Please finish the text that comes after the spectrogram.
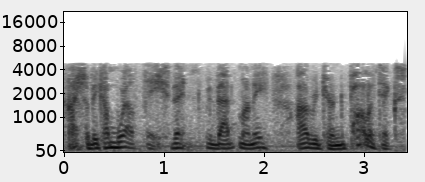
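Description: An actor playing a self-deluded schemer of a husband, glib, evasive and boastful, in old-time radio drama style. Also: male voice, mid-range voice, brisk, close to an everyday voice. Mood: grandiose, calculating. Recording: muffled, noisy old radio broadcast.

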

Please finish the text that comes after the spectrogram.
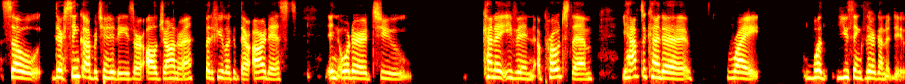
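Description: A woman in her thirties from Massachusetts, a singer-songwriter explaining her work in a measured way during an interview. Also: medium pitch, fairly even intonation, no room sound, muffled recording. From Massachusetts, USA. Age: 30s. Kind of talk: interview answers.

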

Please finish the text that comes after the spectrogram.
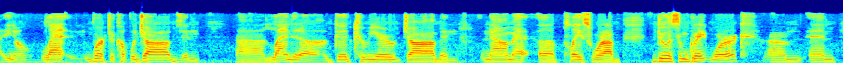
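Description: A man's voice: medium pitch, a bit bright, muffled recording. A man around thirty, raised in Arizona, hosting a casual solo podcast and rambling with lots of fillers and restarts. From Arizona, United States. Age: 30s. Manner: rambling, many fillers and restarts, self-deprecating. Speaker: podcast host.

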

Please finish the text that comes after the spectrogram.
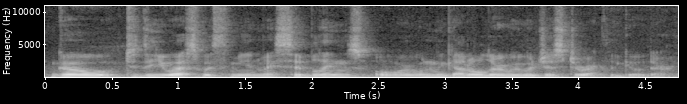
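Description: Deep creaky-voiced young man, echoey room. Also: a little fast. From France. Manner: relaxed, with frequent ums and uhs. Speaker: interview guest, teacher. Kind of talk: casual interview answers. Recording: echoey room with faint ambient noise.

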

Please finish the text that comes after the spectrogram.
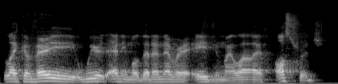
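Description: An excitable man co-hosting a podcast, jumping in with quick reactions. His voice sits at an ordinary middle pitch for a man. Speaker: podcast co-host. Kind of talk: casual chat.

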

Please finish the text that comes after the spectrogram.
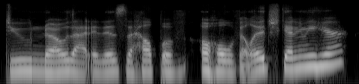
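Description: A woman's voice: fairly low pitch, brisk, mellow, clean tone, dry recording. Candid young woman, dry close sound. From United States. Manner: candid and rambling, swearing and laughing often. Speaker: podcast co-host. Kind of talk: casual chat.

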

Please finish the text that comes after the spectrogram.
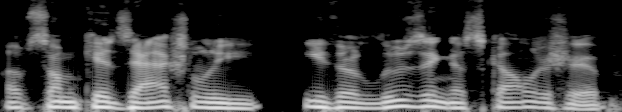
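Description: A man's voice: on the low side, fairly even intonation, normal speed, dry recording, studio quality. A man in his fifties with an American accent, hosting a morning show with news and casual talk. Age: 50s.

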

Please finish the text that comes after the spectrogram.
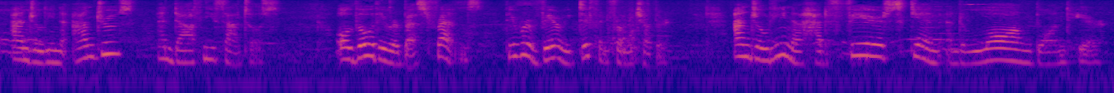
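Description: A teenage young woman reading her own story aloud in an animated storybook style. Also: a little high, rough recording.

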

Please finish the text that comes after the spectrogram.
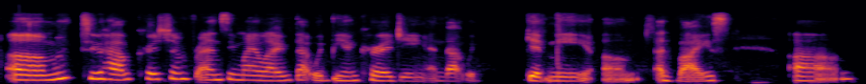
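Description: A woman's voice: medium pitch, fairly even intonation, slow pace, gravelly, darkish tone. A woman, speaking earnestly as a guest on a video call. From Puerto Rico. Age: 20s. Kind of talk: casual video-call chat.

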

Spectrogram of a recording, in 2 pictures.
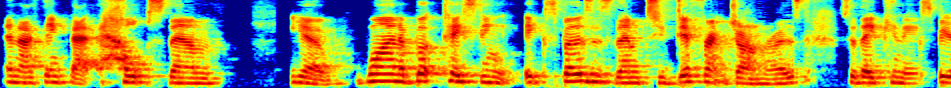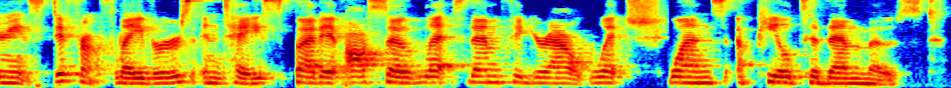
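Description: A woman's voice: medium pitch, measured pace, bright, forceful tone, rough recording. A woman school librarian from North Carolina, answering interview questions in an upbeat, enthusiastic way. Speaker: school library media specialist.

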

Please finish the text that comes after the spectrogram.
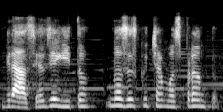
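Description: A woman's voice: mid-range voice, fairly even intonation, moderate pace, darkish tone, faint music behind. Colombian woman chatting casually. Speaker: podcast co-host. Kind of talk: casual chat review.

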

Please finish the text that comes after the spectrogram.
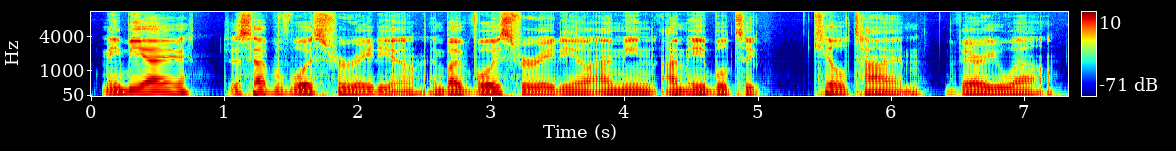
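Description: A man's voice: low voice, warm tone, clean tone, no room sound, clean studio sound. A man hosting a radio show, chatting casually in a rambling, joking way. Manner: rambling, joking, self-deprecating.

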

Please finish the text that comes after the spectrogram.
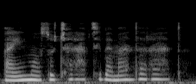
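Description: A woman's voice: mid-range voice, flat delivery, mellow, breathy edge. A woman voicing a wary young male hobbit in a whispery, hesitant, questioning way. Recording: dull lo-fi recording.

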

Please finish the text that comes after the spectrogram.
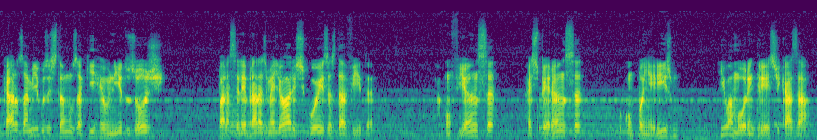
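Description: An actor with a Brazilian accent playing a solemn wedding officiant, speaking in a formal, measured, ceremonial way. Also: male voice, mid-range voice, animated, pushed and bright, exaggerated voice. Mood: solemn, celebratory. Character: solemn male wedding officiant addressing guests. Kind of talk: ceremonial speech in audio drama. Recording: music under the voice.

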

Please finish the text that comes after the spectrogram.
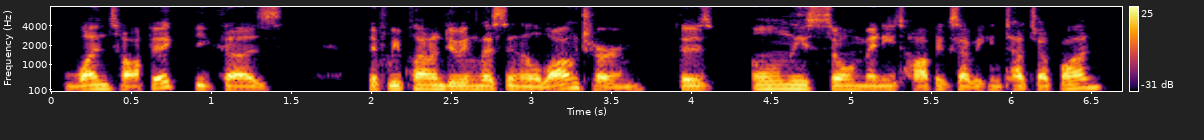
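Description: A man's voice: medium pitch, moderate pace, darkish tone, slightly rough, no room sound, poor audio. A young man co-hosting a podcast in casual chat, sassy and teasing. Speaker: podcast co-host.

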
